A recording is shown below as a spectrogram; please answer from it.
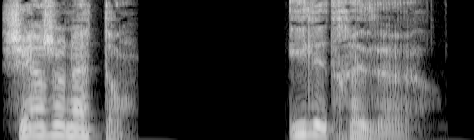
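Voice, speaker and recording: A man's voice: on the high side, huge pitch swings, measured pace, a little mellow, slightly rough, dry recording, studio quality, voice pushed up, full character voice. A man voicing a tipsy, teasing young Parisian woman in an audiobook, speaking in a playful, mock-formal way.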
